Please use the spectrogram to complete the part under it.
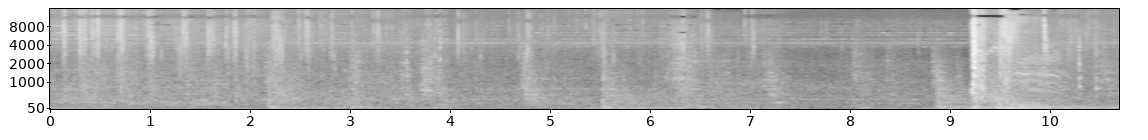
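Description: Footsteps crunch on dirt and grass.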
